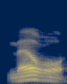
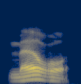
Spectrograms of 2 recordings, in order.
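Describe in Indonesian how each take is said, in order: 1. Bunyi gh berakhir dengan lepasan yang memantul. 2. Bunyi gh berakhir dengan lepasan yang memantul.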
